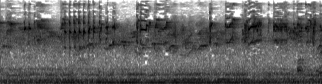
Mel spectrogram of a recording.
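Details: Lovebirds chirping after feeling unsafe while being filmed: a dense, continuous chatter of high, rapid twittering notes from several birds at once, with steady low background hum throughout.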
